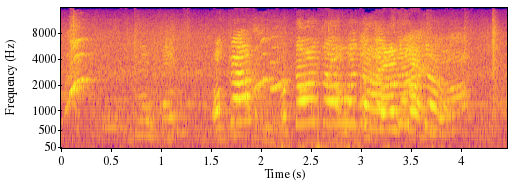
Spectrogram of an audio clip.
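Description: Young children's high voices chattering and calling out, with several overlapping in the second half.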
